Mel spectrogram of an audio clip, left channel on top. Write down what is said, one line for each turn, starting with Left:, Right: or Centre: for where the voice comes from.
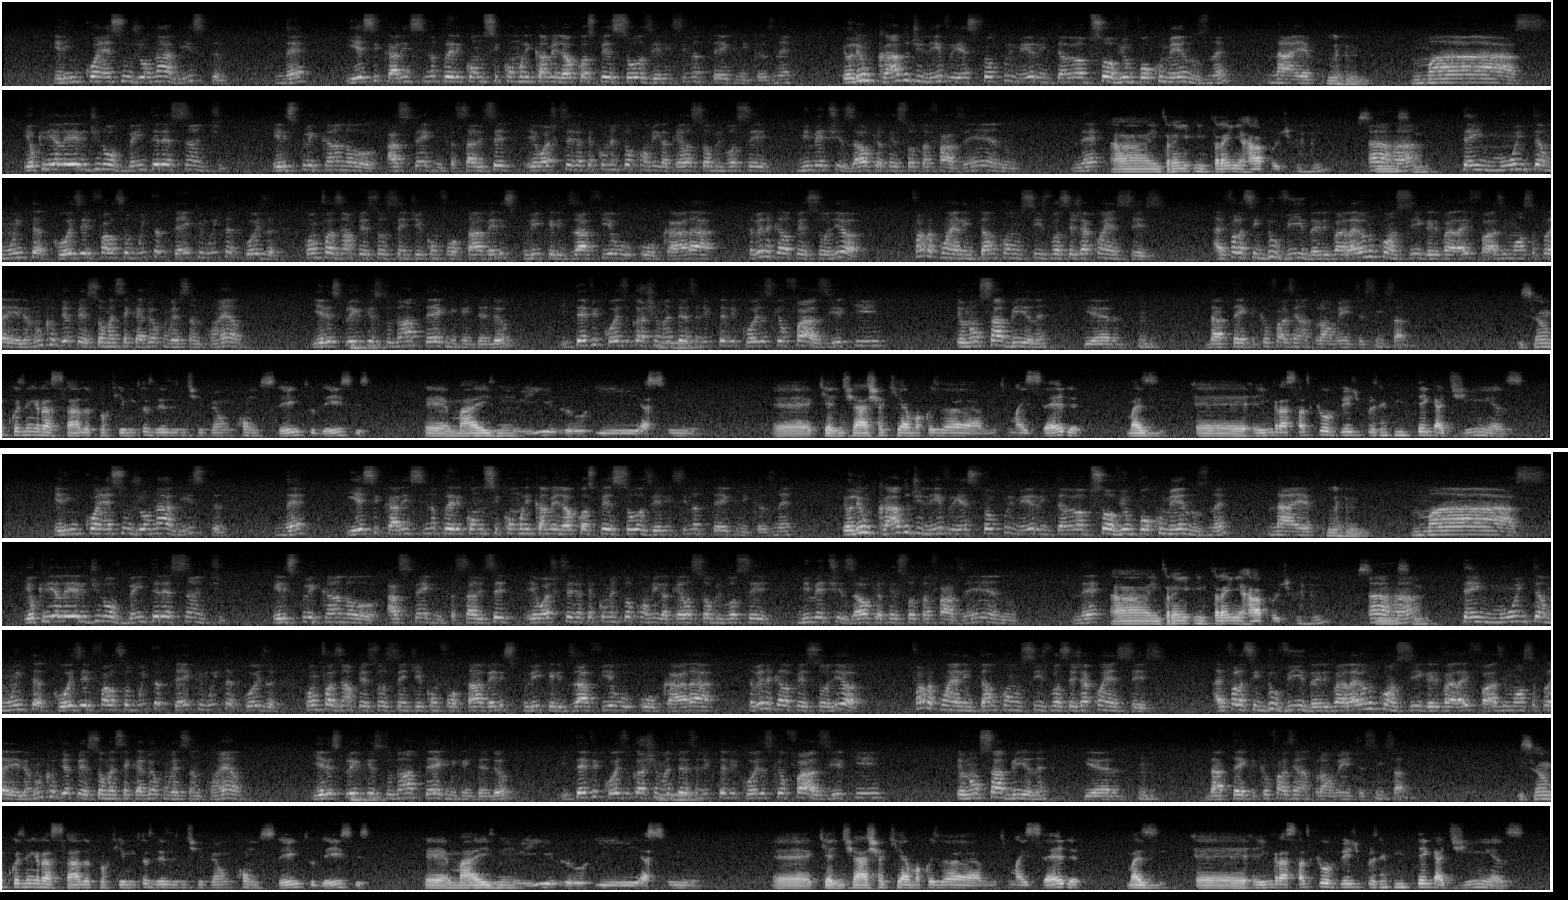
Centre: ele conhece um jornalista, né? E esse cara ensina pra ele como se comunicar melhor com as pessoas e ele ensina técnicas, né? Eu li um cado de livro e esse foi o primeiro, então eu absorvi um pouco menos, né? Na época.
Right: Uhum.
Centre: Mas eu queria ler ele de novo, bem interessante. Ele explicando as técnicas, sabe? Você- eu acho que você já até comentou comigo aquela sobre você mimetizar o que a pessoa tá fazendo, né?
Right: Ah, entrar em, entrar em rapport. Uhum. Sim,
Centre: Aham.
Right: sim.
Centre: Tem muita, muita coisa. Ele fala sobre muita técnica e muita coisa. Como fazer uma pessoa se sentir confortável. Ele explica, ele desafia o, o cara. Tá vendo aquela pessoa ali, ó? Fala com ela então, como se você já conhecesse. Aí ele fala assim: duvido. Aí ele vai lá, eu não consigo. Aí Ele vai lá e faz e mostra pra ele. Eu nunca vi a pessoa, mas você quer ver eu conversando com ela? E ele explica
Right: Uhum.
Centre: que isso tudo é uma técnica, entendeu? E teve coisas o que
Right: Sim.
Centre: eu achei mais interessante é que teve coisas que eu fazia que eu não sabia, né? Que era <laughs> da técnica que eu fazia naturalmente, assim, sabe?
Right: Isso é uma coisa engraçada, porque muitas vezes a gente vê um conceito desses é, mais num livro e assim é, que a gente acha que é uma coisa muito mais séria, mas é, é engraçado que eu vejo, por exemplo, em pegadinhas,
